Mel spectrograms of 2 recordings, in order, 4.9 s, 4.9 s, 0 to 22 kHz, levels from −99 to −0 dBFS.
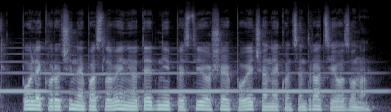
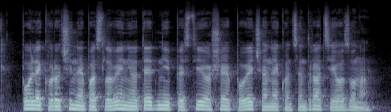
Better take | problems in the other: second | background sound (Wind instrument, woodwind instrument); 11 dB below the speech

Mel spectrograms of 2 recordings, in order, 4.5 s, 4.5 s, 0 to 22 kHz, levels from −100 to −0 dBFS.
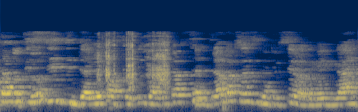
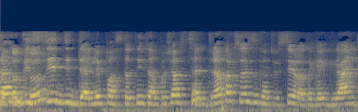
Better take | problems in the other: second | noise reduction (classical method WPE with log-MMSE)

